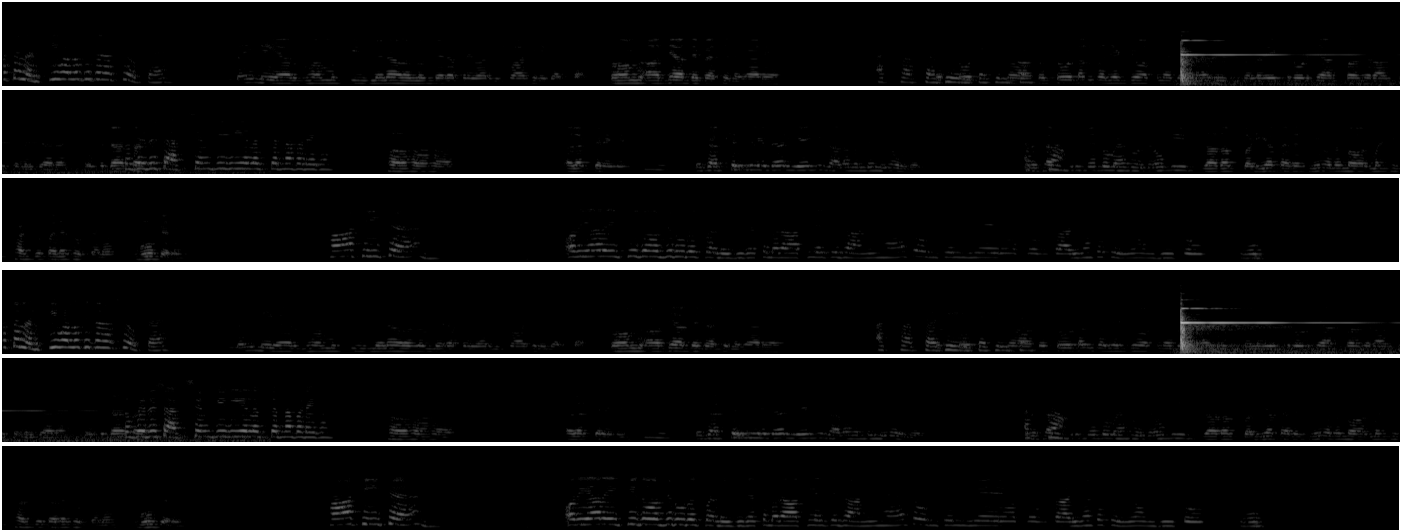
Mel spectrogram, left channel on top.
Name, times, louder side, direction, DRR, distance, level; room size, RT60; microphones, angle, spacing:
voice 1, 0.0-1.7 8.7-10.3 15.2-17.3 20.4-20.7 21.3-21.6 24.2-24.6 31.2-32.3 33.6-40.0 40.3-40.6, right 4 dB, 80° right, 1.6 m, -55 dB
voice 2, 2.2-7.8 9.3-9.8 10.0-15.4 17.8-18.5 19.6-20.3 20.9-23.2 24.2-29.8 40.5-40.6, left 2 dB, 50° left, 1.8 m, -59 dB
Piano, 11.8-13.8 15.1-15.2, right 12 dB, 45° right, 0.3 m, -36 dB
5.1 x 4.7 x 5.3 m
head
